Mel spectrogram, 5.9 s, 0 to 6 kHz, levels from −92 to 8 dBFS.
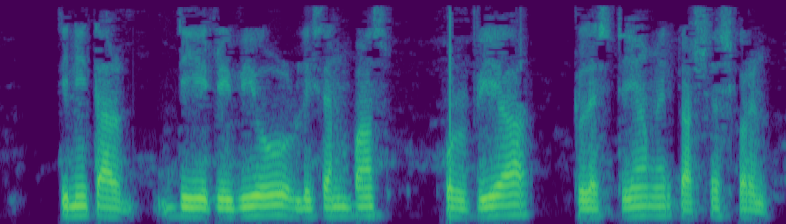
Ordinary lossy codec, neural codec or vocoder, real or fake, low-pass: MP3, 24 kbps; none; real; 5.4 kHz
